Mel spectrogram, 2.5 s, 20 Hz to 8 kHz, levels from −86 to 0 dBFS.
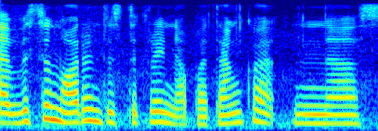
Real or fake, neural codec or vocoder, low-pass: real; none; 7.2 kHz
